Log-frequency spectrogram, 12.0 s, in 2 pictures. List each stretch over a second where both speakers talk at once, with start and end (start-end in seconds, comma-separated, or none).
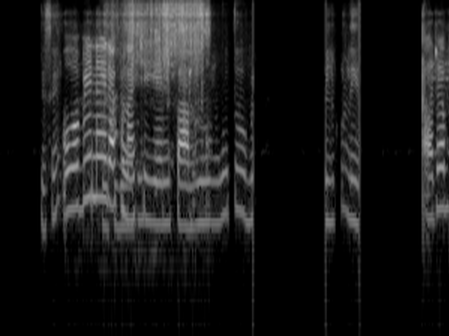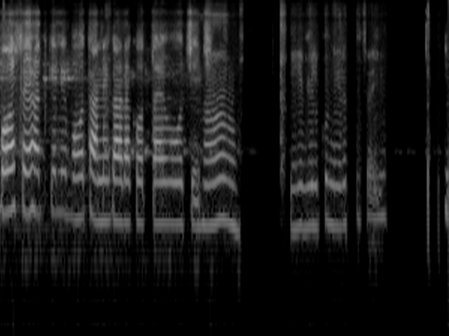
1.4-2.8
